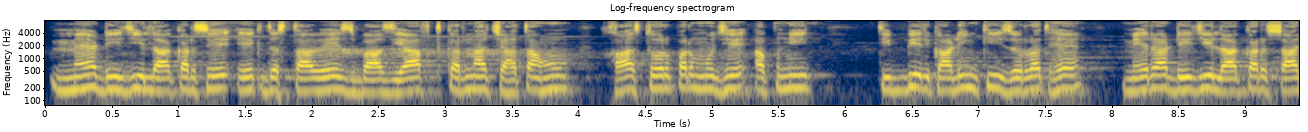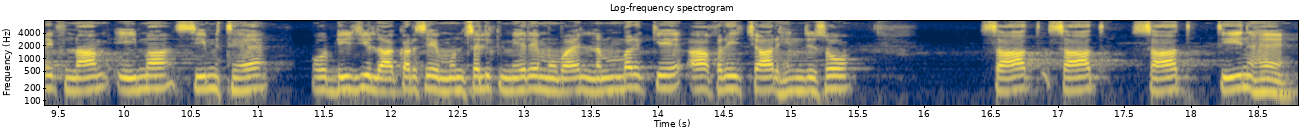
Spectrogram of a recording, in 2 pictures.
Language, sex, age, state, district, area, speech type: Urdu, male, 18-30, Uttar Pradesh, Saharanpur, urban, read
